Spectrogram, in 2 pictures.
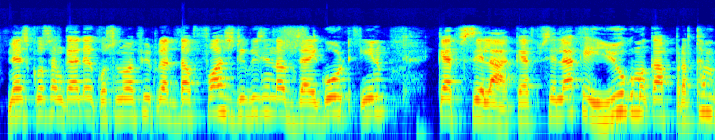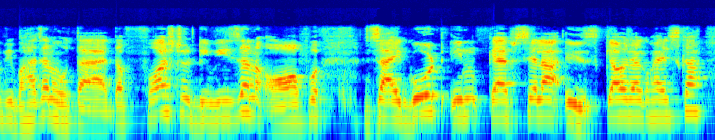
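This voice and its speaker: A man teaching a rapid exam revision lesson. He keeps asking and answering his own questions, reads English questions out slowly, then explains in Hindi. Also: high voice. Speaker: online exam tutor. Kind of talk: fast exam revision lecture. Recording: slightly dull lo-fi audio.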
